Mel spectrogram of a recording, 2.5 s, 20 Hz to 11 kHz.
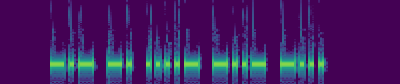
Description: Morse code, heard as a keyed tone, about 40 wpm, 700 Hz. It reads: KN4XB
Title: USA Call Signs - 5 Characters - Repeated 3x - 40wpm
